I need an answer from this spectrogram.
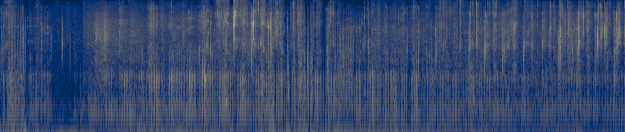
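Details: Youngest house cat Rangi grooms with its tongue, making close, crackly wet licking clicks throughout, and a soft low purr hums beneath them in a small indoor room.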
